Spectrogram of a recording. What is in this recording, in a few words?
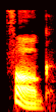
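"fog", British English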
